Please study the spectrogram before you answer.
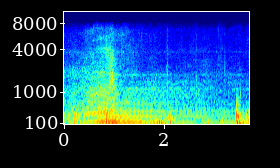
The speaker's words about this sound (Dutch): ja, dat heb je dan ook, hè? Grote brommers.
